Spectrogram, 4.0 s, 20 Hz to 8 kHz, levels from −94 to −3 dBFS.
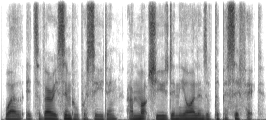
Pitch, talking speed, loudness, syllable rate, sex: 105 Hz, 225 wpm, -21 LUFS, 6.0 syllables/s, male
